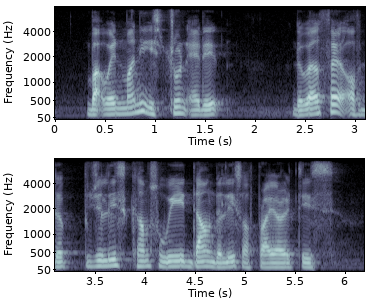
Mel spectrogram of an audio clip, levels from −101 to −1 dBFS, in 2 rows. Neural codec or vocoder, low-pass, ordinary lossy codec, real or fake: vocoder, 44.1 kHz, 128 mel bands every 256 samples, BigVGAN v2; 7.2 kHz; none; fake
